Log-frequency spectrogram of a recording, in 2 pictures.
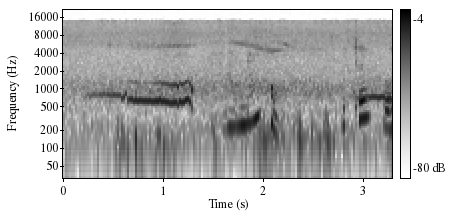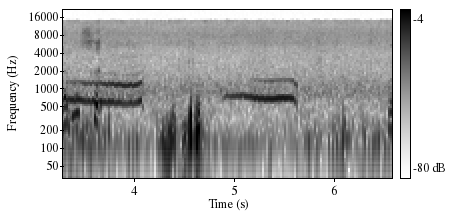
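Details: A mother wild turkey alerts her young chicks to a threat overhead near houses. She gives clear, sustained, slightly wavering tonal notes with short rising slurs between them, at steady loudness, with low rustling beneath.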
